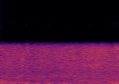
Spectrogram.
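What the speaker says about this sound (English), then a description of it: "Wind." Wind blowing across a fishing boat, a continuous rough buffeting rumble against the microphone, fairly loud and unbroken.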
